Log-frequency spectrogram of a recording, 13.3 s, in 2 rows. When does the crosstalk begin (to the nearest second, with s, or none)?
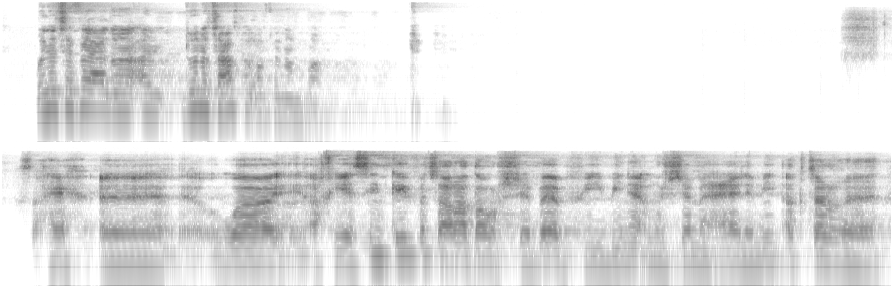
none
